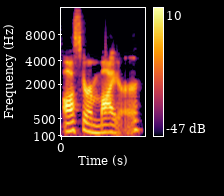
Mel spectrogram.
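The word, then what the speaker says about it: Oscar Mayer: Yeah, but I do I I think I have an explanation for this because it's pronounced Oscar Meyer.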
